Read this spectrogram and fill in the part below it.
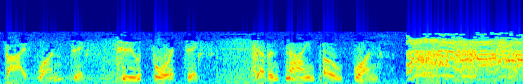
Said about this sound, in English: That's not me screaming.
